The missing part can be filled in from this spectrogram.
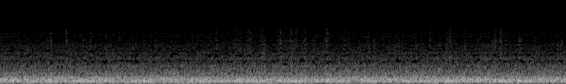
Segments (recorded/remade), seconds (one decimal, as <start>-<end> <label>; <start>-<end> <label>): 0.0-5.7 recorded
